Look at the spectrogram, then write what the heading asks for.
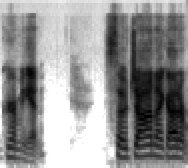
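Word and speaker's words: Gremillion: pronounce it but it's spelled gremlin but it's pronounced gremion so john i got it right this time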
